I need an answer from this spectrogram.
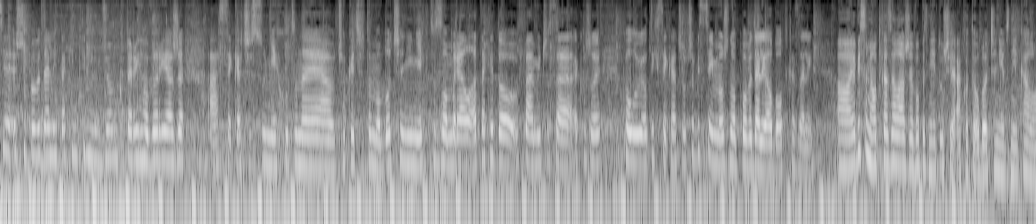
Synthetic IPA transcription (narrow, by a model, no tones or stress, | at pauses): scɛʔɛʃcɛpɔʋɛd̪alit̪akiːmt̪iːmʎuɟɔmkt̪ɔɾiːɦɔʋɔɾɪaʒɛʔa̰sɛkat͡ʃisuːɲɛxut̪nɛːat͡ʃɔkɛcft̪ɔmɔblɛt͡ʃɛɲiːɲɪɛkt̪ɔzɔmɾɛlat̪akɛːt̪ɔfamit͡ʃɔsaa̰kɔʒɛ | kɔlujɛɔt̪iːxsɛkat͡ʃɔʊt͡ʃɔbiscɛimːɔʒnɔpɔʋɛd̪alialɛbɔɔt̪kaːzalijabisɔmɔt̪̚kaːzalaʒɛʋʊɔbɛd͡zɲɛt̪uʃɪaʔa̰kɔt̪ɔɔblɛt͡ʃɛɲɪɛvzɲikalɔ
